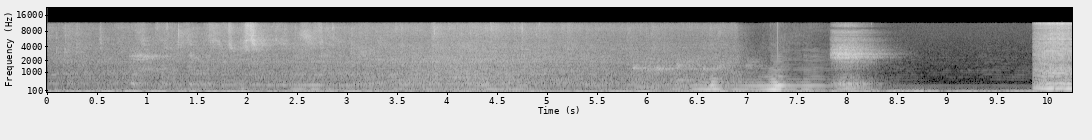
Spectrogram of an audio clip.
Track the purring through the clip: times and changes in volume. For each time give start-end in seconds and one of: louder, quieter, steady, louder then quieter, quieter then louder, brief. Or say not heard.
not heard.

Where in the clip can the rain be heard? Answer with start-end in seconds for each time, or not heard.
0.0-7.0.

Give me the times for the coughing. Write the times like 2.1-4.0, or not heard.
0.8-1.9, 5.8-7.2.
